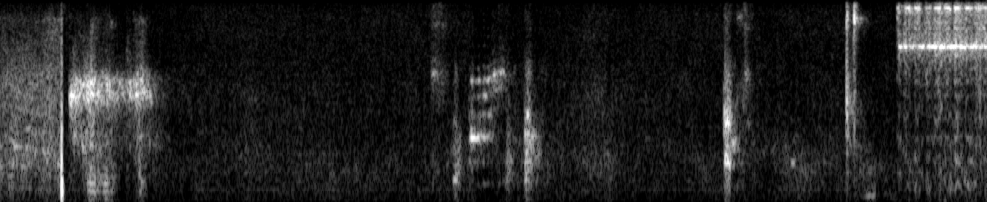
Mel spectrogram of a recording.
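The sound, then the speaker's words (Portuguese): A telephone starts ringing at the very end, a bright steady electronic trill over a thin, band-limited line. Before it come a short burst of rustling noise and a few faint scattered sounds. “Tá bom, só um minutinho também que eu vou atender o telefone aqui rapidinho, tá?”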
